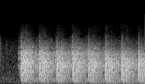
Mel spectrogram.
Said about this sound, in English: Suddenly a loud knocking at his door startled him.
